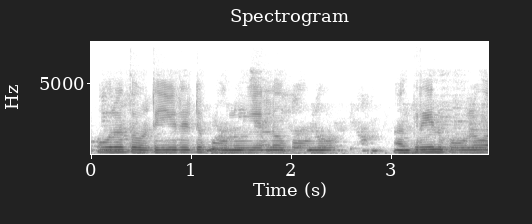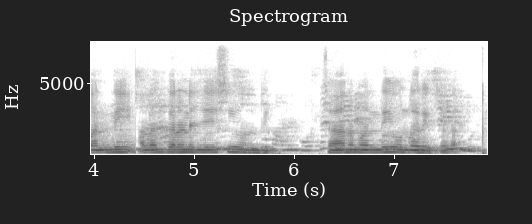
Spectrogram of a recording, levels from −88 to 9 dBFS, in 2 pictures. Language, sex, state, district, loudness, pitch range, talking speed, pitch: Telugu, male, Andhra Pradesh, Srikakulam, -30 LUFS, 160-175 Hz, 130 wpm, 165 Hz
